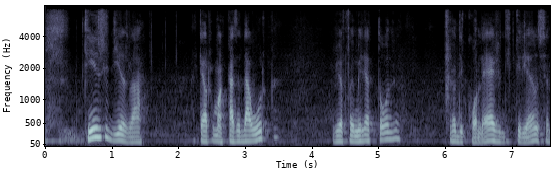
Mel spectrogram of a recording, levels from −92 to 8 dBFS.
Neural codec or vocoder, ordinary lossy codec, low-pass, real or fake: codec, 16 kHz, 4 kbps, X-Codec, WavLM features, trained on Multilingual LibriSpeech; none; 7.2 kHz; fake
